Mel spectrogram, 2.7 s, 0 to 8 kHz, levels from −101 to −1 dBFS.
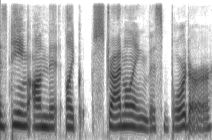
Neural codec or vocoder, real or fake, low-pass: codec, 16 kHz, 1 kbps, FunCodec, trained on LibriTTS, 50 frames a second; fake; 7.2 kHz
